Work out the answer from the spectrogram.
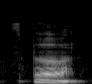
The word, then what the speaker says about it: spoon: 한 번에 첫 소리에 시옷과 쌍비읍을 표현하면 여러분들은 어떻게 발음하실 것입니까? 스푼. 분명히 이렇게 소리 낼 수 있을 것입니다. 스푼이 아니라 스푼. 이 발음이 여러분들이 가능할 것이라는 것입니다.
